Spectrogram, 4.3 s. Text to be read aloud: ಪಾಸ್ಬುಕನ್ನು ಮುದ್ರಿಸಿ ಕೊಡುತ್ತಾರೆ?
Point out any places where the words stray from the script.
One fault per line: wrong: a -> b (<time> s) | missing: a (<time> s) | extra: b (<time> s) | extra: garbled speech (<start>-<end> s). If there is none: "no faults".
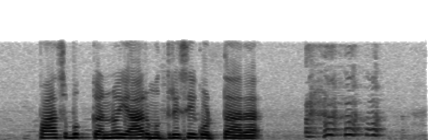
extra: ಯಾರು (1.2 s)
